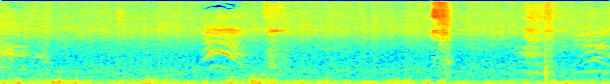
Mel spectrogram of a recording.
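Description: Wind buffeting the microphone in an uneven low rumble, with a single bird call about two seconds in and a few faint clicks near the end.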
